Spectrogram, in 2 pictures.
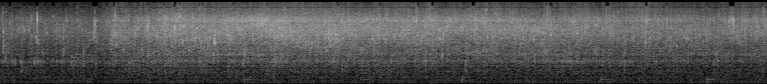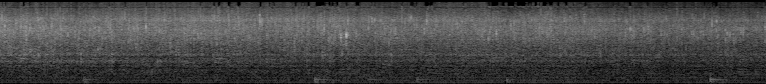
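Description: Half a tomato added to onions frying in oil in a pan, a steady dense sizzle lasting throughout with faint occasional stirring clicks, no talk.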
